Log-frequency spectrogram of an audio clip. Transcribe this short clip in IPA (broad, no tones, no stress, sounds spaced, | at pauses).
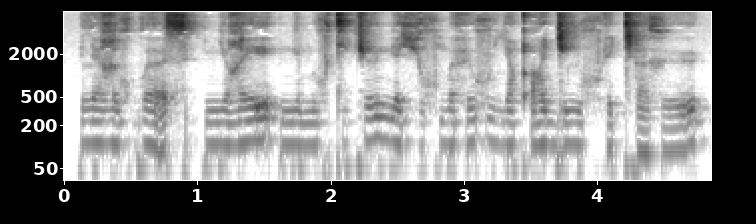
l ɛ ʁ ɛ xʷ ɡʷ ɐ s | nʲ ø ʁ e | mʲ ɐ m ø xʷ tʲ ɐ c ø mʲ a ç ø xʷ m ɐ h ø xʷ i ʎ ɛ qʼ a ɟ ɪ lʲ œ xʷ h ɛ cʰ ɐ x ø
